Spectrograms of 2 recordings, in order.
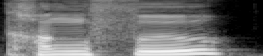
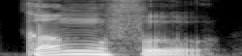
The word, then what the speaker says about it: kung fu: First off, the proper pronunciation of Kung Fu is Gung Fu, with a G instead of a K.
